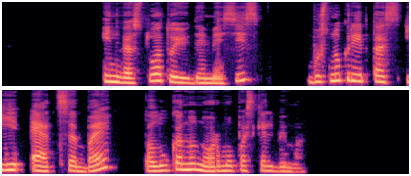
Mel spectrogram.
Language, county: Lithuanian, Šiauliai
